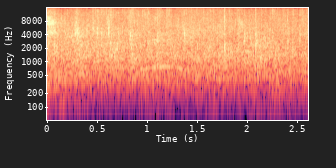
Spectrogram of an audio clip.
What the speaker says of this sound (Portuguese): Vamos aplaudir bastante ao nome de Jesus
